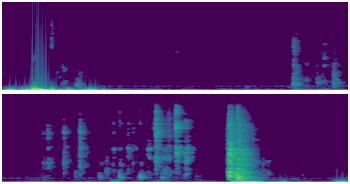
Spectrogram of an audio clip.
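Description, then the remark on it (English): A chair is slammed with a heavy thud, followed by scattered knocks and clattering, then another loud crashing impact near the end. “I hope that fucking chair broke. I hope it broke.”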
